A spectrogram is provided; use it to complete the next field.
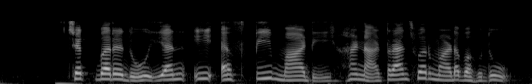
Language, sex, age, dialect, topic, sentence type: Kannada, female, 31-35, Coastal/Dakshin, banking, question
